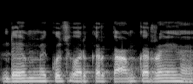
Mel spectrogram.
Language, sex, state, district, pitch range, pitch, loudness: Hindi, male, Uttar Pradesh, Lucknow, 140-150 Hz, 145 Hz, -15 LUFS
